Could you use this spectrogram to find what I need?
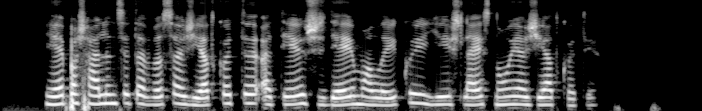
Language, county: Lithuanian, Klaipėda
